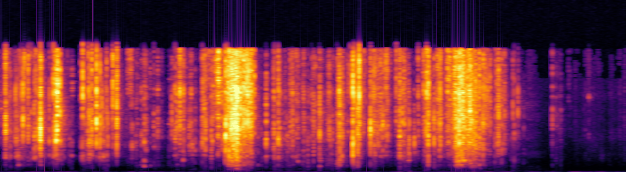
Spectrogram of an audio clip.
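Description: Foil wrapper of a Magic: The Gathering booster pack being torn open and crinkled by hand: a dense crackling, with two louder crinkles about two and a half and four and a half seconds in, dying away near the end.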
